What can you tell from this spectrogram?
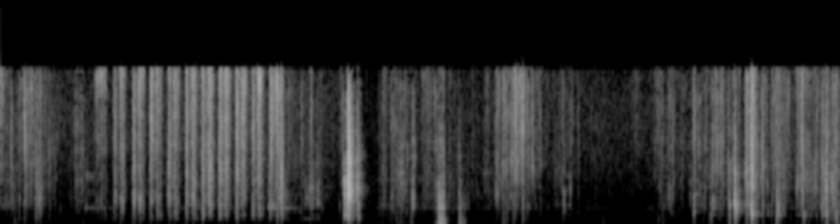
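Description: Yellow padded paper mailing envelope being torn open by hand: a run of quick rasping tears, then a sharp, loudest rip about five seconds in and another a little later, with crinkling of paper and packing. Several sharper snaps and rustles come near the end.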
